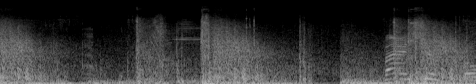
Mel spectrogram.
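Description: Gunfire in the Western shooter GUN during a steamboat ambush, repeated loud shots and booms in a chaotic fight, near and dense, with brief lulls between volleys.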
